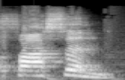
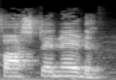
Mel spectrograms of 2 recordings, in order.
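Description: First: The T sound is not pronounced. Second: The T sound is clearly pronounced. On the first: The speaker calls it right. "So remember that the T is silent there" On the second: The speaker calls it wrong. "It's not fastened"

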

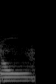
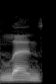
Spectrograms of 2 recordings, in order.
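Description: First: The name is pronounced with a French pronunciation. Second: The name is pronounced like the English word lens. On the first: The speaker calls it right. "They got to do it the French way" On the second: The speaker calls it wrong. "I said it wrong. I said Lens"

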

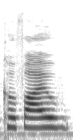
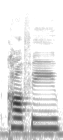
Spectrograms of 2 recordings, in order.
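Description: First: The first vowel is a long 'oh' sound. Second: The first vowel sounds like in 'coffee'. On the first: The speaker calls it wrong. "I've just been pronouncing it Ko-fi" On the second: The speaker calls it right. "it's probably just pronounced coffee"

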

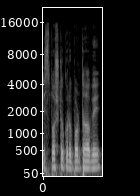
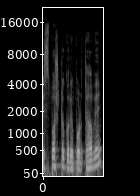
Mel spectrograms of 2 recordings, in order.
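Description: No difference in how they are said.

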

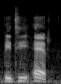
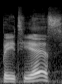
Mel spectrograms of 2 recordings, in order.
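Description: First: BTS is said in a Thai accent. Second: BTS is said in an English accent. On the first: The speaker calls it right. "you would say BTS, because they kind of pronounce the S like that" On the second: The speaker calls it wrong. "instead of saying BTS"

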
